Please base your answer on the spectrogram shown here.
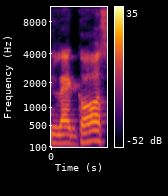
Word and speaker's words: Lagos: And I think you're based in Lagos, isn't it? Did I pronounce that right?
